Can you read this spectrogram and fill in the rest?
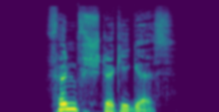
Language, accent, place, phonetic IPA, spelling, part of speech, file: German, Germany, Berlin, [ˈfʏnfˌʃtœkɪɡəs], fünfstöckiges, adjective, De-fünfstöckiges.ogg
- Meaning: strong/mixed nominative/accusative neuter singular of fünfstöckig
